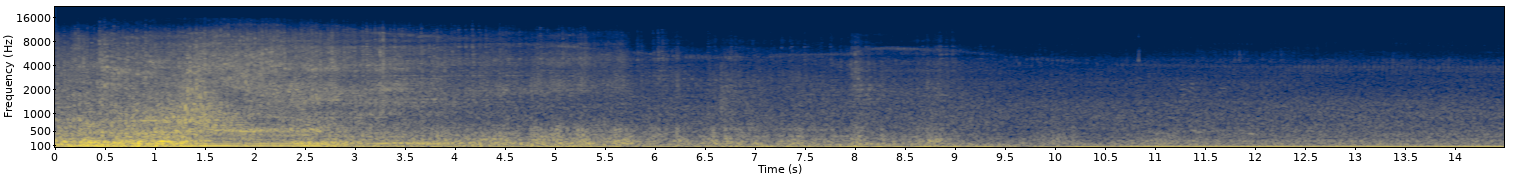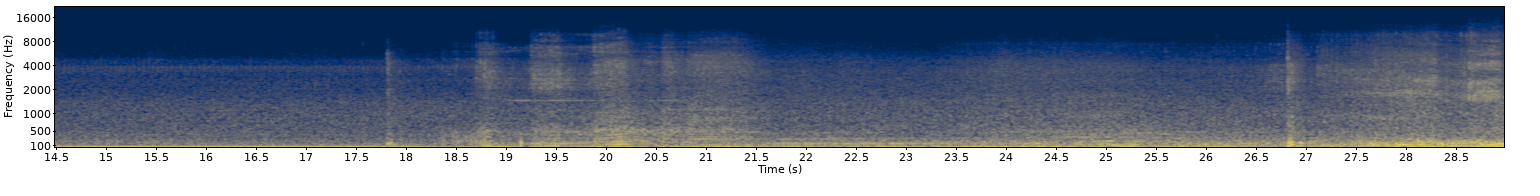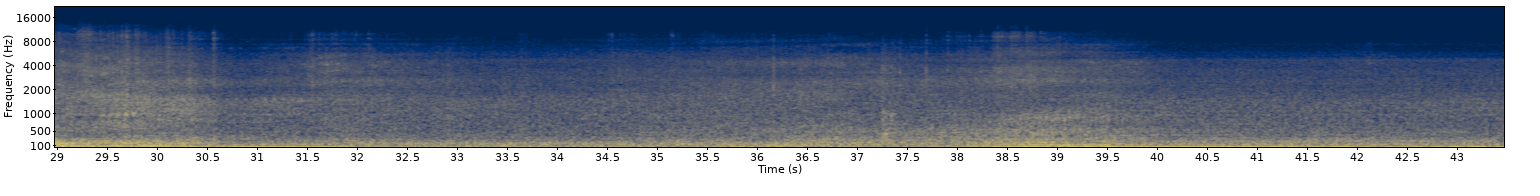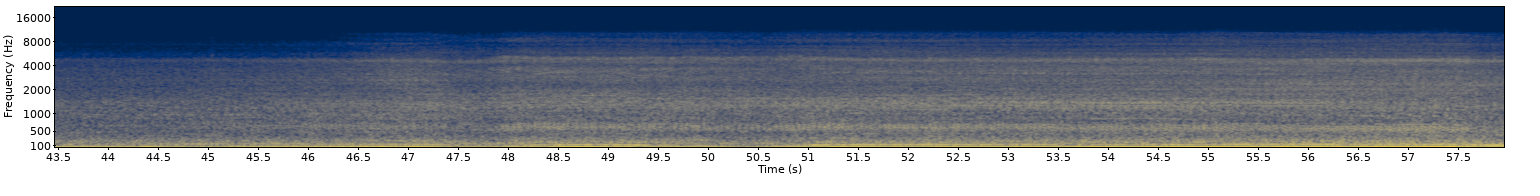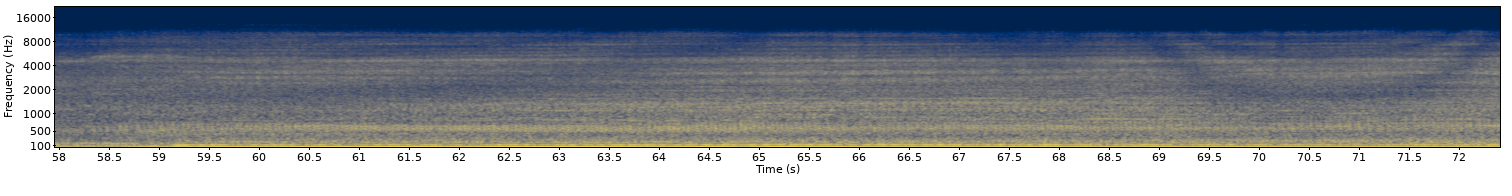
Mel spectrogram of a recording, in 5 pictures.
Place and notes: Montreal: St-Henri (snow removal) - St-Henri (snow removal)
equipment used: digital audio recorder PMD660, Shure SM58
Trucks removing snow
QC, Canada, 26 February, 13:00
